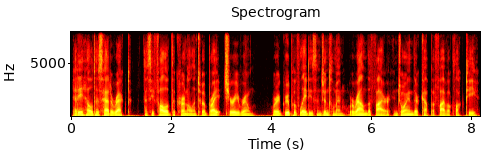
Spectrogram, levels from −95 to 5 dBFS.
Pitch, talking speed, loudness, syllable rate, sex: 95 Hz, 240 wpm, -19 LUFS, 6.4 syllables/s, male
